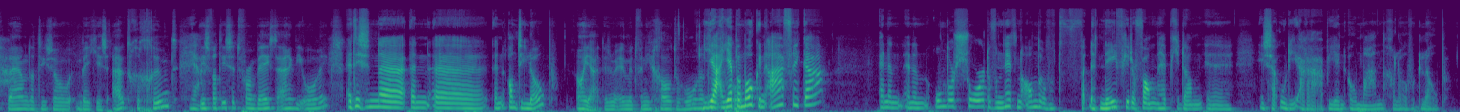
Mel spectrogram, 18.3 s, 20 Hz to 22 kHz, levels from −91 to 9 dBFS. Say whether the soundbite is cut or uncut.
uncut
